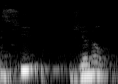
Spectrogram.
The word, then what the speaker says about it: Sugiono: C'est bien Su Giono? Oui. J'ai bien prononcé.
